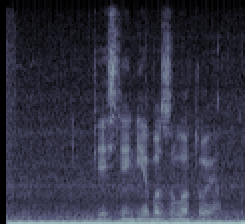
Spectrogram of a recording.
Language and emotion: Russian, neutral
